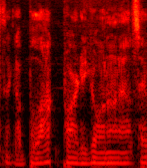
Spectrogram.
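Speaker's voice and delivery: ordinary delivery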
